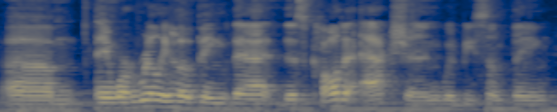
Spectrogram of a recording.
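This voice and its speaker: A man's voice: medium pitch, moderate pace, soft background music. A man interviewing an author, friendly, introducing the book and asking questions with some stumbles and repeated words.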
